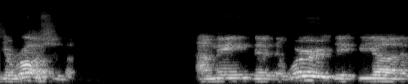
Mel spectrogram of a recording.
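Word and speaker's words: ירושלים: So now, Yerushalayim is how you say Jerusalem in the Hebrew.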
